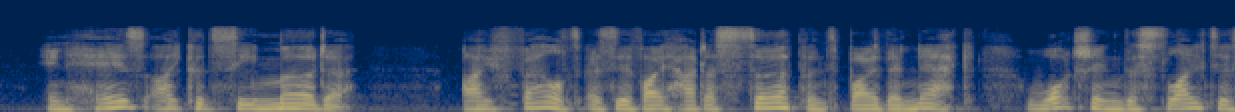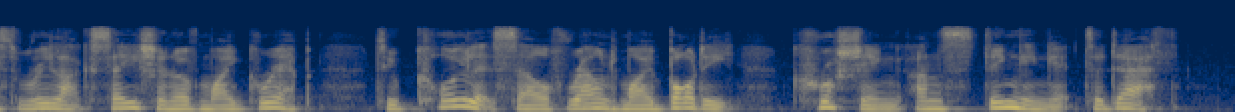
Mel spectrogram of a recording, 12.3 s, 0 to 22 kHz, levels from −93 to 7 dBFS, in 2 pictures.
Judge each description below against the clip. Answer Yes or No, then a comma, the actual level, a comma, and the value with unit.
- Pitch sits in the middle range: Yes, medium, 145 Hz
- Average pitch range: Yes, average, 3.6 semitones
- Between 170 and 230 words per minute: Yes, average, 185 wpm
